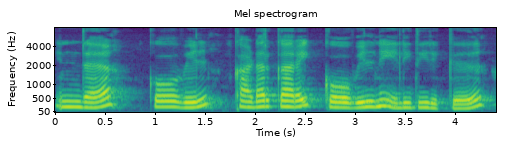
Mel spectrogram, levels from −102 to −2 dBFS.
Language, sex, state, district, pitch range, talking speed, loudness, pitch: Tamil, female, Tamil Nadu, Nilgiris, 180-210 Hz, 70 wpm, -16 LUFS, 200 Hz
